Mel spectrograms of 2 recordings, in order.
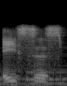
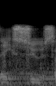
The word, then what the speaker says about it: ASUS: And he told me, hey, ASUS is it's ASUS, but it turns out it's ASUS.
